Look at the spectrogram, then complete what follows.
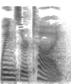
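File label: "Windsor tie", English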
